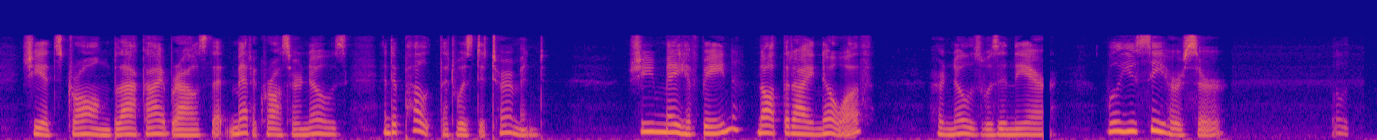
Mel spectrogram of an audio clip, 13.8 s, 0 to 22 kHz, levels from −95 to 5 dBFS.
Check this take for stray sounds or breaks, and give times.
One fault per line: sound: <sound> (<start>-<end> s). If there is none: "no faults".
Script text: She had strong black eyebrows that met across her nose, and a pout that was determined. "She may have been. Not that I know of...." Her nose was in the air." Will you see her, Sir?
sound: dropout (10.4-10.5 s)
sound: laugh (13.3-13.5 s)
